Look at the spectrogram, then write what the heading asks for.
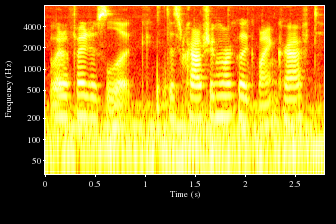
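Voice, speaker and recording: A woman's voice: mid-range voice, level tone, fairly quick, creaky, slight background noise. A young woman with a stuffy nose, playfully teasing a game as she streams. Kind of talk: casual gameplay commentary.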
